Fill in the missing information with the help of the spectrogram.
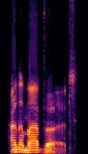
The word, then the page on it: animadvert: British English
